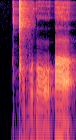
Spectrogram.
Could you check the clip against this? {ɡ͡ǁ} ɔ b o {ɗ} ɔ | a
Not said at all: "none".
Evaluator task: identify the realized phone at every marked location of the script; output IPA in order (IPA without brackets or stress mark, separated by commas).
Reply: ɡ͡ǀ, ɗ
